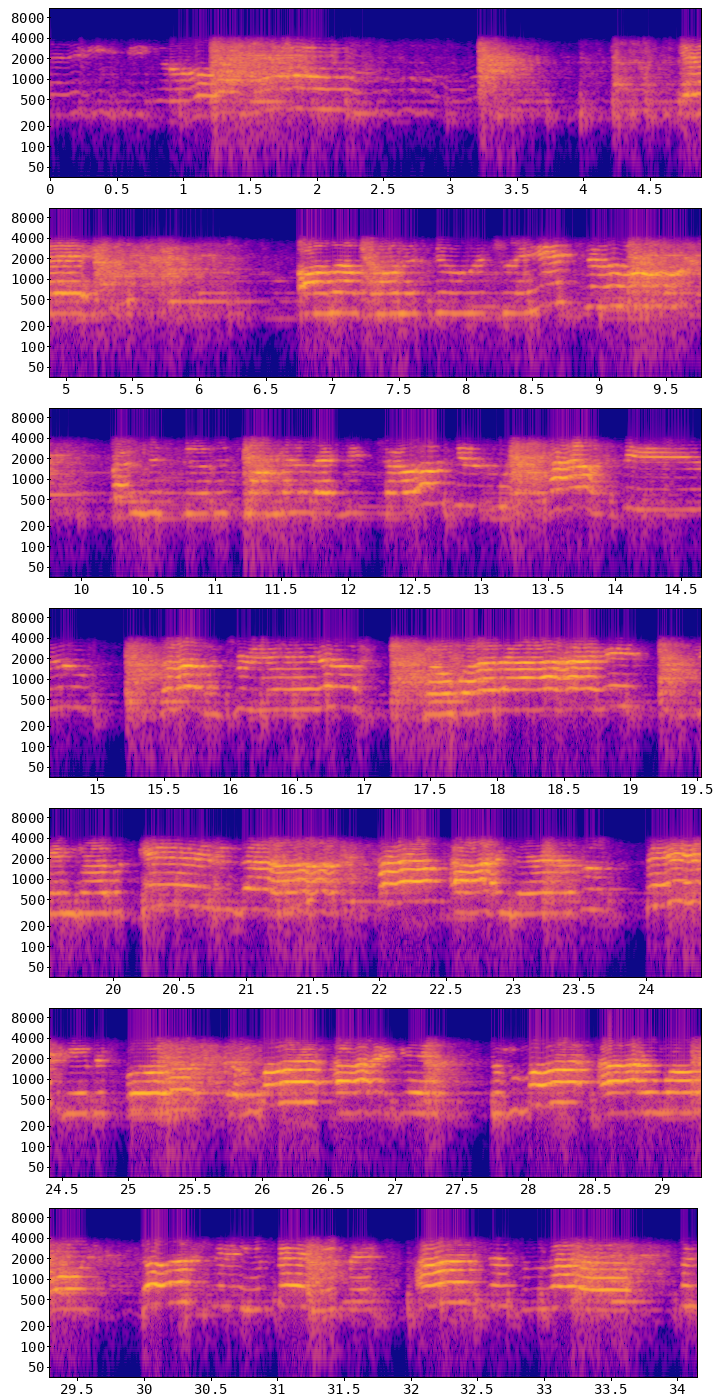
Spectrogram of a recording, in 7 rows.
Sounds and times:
Female singing: 0.0s - 3.4s, 4.7s - 5.4s, 6.8s - 34.1s
Music: 0.0s - 34.1s.

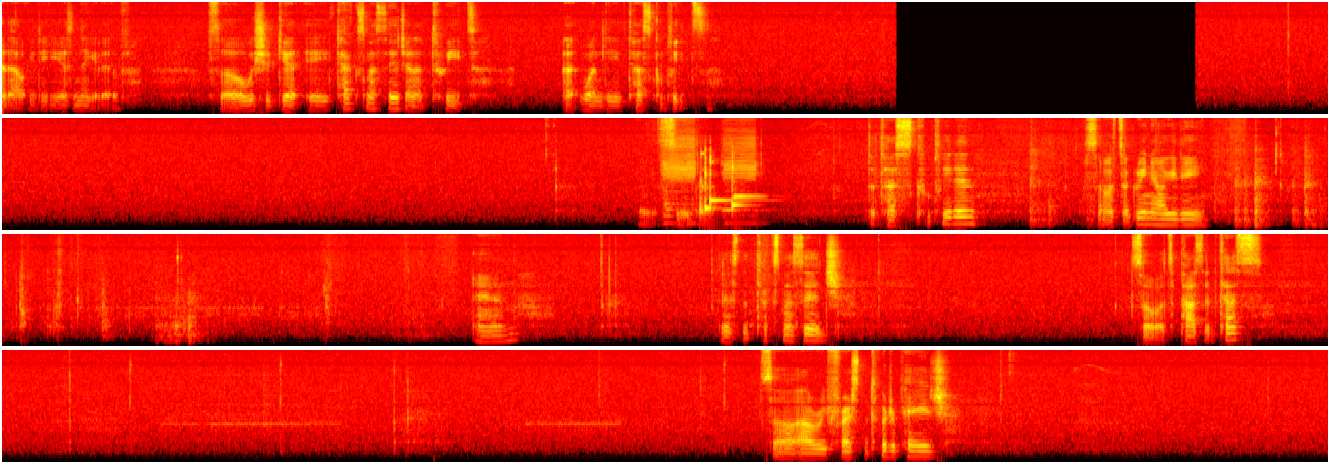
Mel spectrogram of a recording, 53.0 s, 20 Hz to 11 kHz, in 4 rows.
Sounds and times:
Telephone: 19.9s - 21.0s.

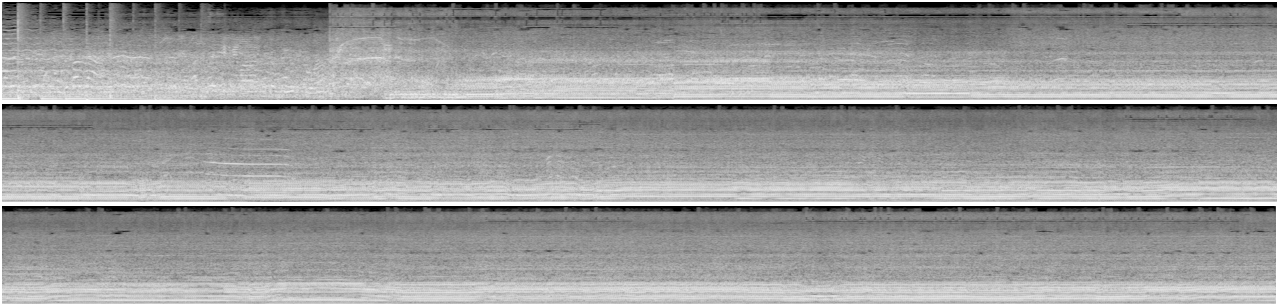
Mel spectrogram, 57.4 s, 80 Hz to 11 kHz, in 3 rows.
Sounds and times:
Vehicle: 0.0s - 57.3s
Accelerating, revving, vroom: 4.9s - 57.3s.

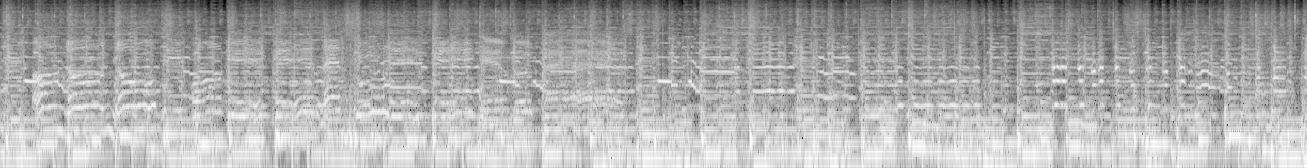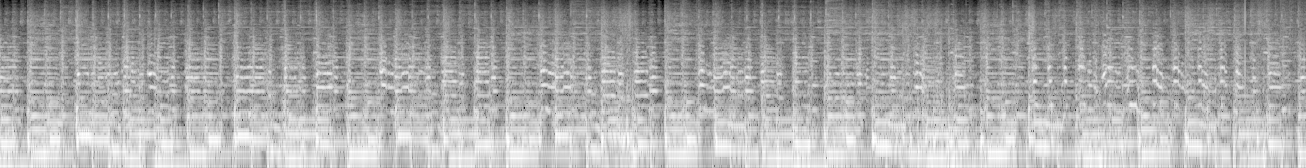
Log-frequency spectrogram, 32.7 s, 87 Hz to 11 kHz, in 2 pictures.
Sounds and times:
Music: 0.0s - 32.6s.

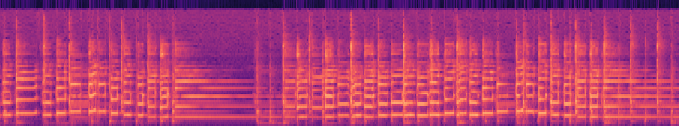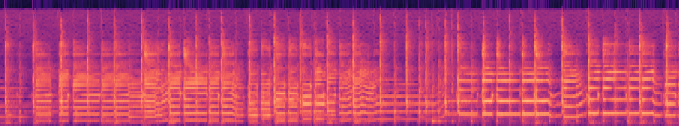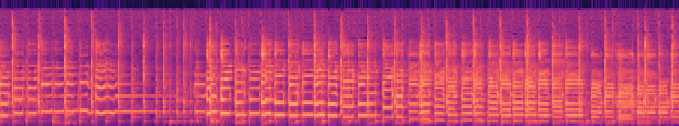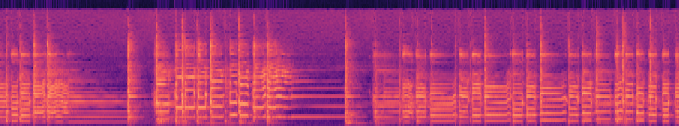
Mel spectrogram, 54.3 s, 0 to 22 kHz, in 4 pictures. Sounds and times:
Carnatic music: 0.0s - 54.3s
Plucked string instrument: 0.0s - 54.3s.

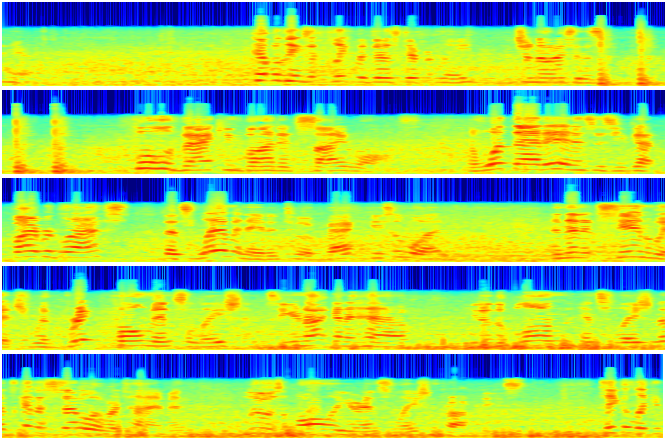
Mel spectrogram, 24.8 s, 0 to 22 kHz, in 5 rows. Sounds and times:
Speech: 0.0s - 0.3s, 1.9s - 4.5s, 6.0s - 13.3s, 14.0s - 23.8s, 24.4s - 24.8s
Vehicle: 0.0s - 24.8s.

